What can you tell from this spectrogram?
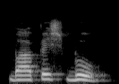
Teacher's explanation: मारूफ पढ़ने के लिए ये पैटर्न होता है कि आपने तरीकाकार ये अपनाना होता है कि आपके होठ पूरे मुकम्मल गोल होने चाहिए पेश के लिए। होठ गोल नहीं हो रहे तो फिर वो मारूफ साउंड नहीं आएगी, वो मजहूल हो जाएगी।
